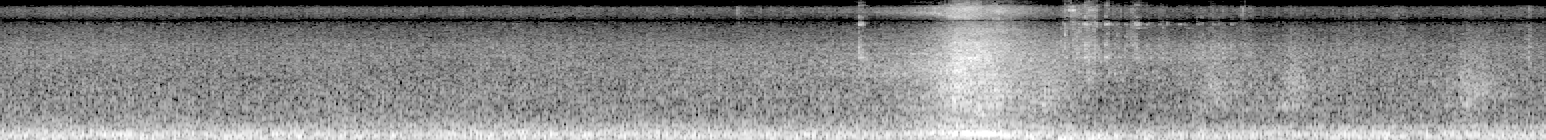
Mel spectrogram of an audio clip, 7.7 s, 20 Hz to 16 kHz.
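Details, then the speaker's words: 1955 Chevy Bel Air "Lucy" cruising on damp roads after a no-run problem was fixed: even engine drone under road and tyre noise, no missing or surging. Running awesome, normal. "Oh, she's running awesome."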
